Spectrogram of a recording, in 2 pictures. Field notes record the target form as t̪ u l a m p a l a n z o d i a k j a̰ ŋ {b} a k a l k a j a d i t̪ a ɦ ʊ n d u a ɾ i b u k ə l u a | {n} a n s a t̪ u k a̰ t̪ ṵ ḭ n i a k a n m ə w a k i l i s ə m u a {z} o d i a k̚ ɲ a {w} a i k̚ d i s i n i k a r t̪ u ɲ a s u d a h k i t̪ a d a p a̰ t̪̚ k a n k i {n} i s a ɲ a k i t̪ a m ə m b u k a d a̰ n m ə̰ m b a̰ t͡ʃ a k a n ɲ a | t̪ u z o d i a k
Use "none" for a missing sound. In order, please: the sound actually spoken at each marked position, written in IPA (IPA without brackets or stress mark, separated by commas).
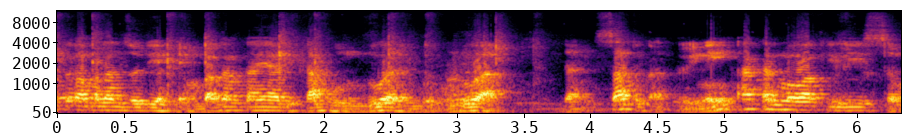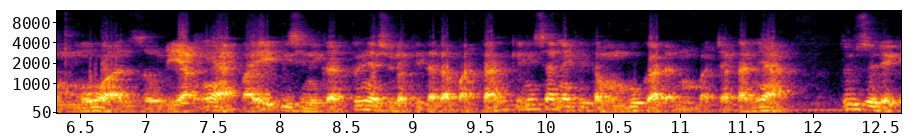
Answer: b, d, z, b, n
